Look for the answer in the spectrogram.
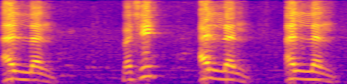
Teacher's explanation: تدخل النون في اللام او الراء لكن ما تعملش غنة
